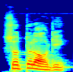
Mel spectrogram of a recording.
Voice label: "sottologhi", vocabolario dialettale

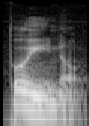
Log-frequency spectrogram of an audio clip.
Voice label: "poino", crespinese

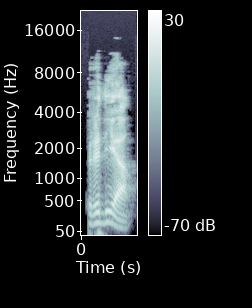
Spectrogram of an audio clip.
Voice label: "predia", crespinese

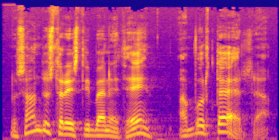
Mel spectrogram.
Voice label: "a vorterra", Crespinese

